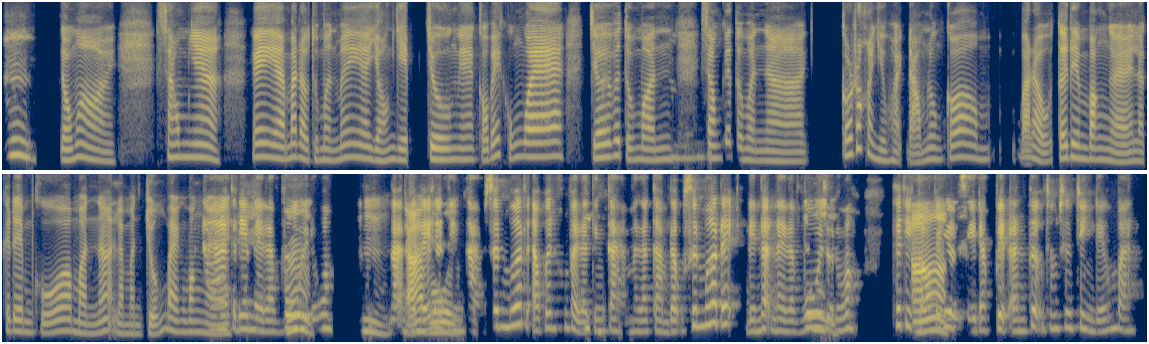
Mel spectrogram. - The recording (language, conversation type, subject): Vietnamese, podcast, Bạn có thể kể về trải nghiệm làm tình nguyện cùng cộng đồng của mình không?
- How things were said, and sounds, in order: tapping; other background noise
